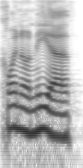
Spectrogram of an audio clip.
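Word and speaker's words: koinonia: in the 15th century try to be consistent with coinonia that's the way I would say it there's a couple of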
